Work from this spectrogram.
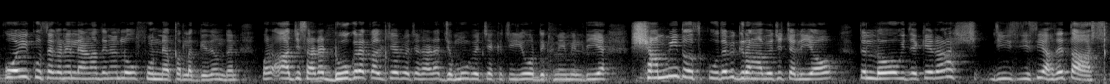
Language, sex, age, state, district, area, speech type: Dogri, female, 30-45, Jammu and Kashmir, Reasi, urban, spontaneous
